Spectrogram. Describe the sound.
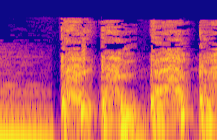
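Four harsh coughs from a person in quick, even succession in a cough medicine advert, coming right after a brief sustained tonal note that cuts off abruptly.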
